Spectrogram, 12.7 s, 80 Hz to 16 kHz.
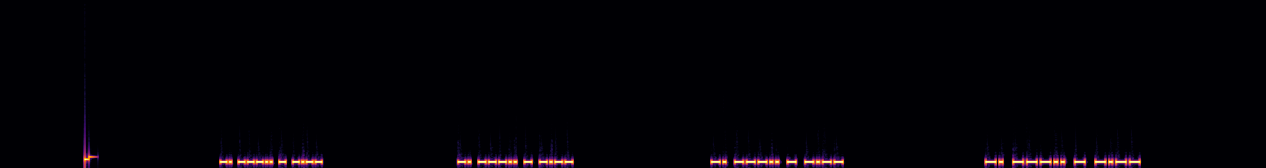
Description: Morse code, heard as a keyed tone, about 47 wpm, 700 Hz. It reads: N8TY N8TY N8TY N8TY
